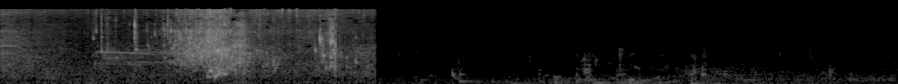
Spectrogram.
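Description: An Australian shepherd splashing as it wades in shallow water, with a loud rush about one and a half seconds in. About three seconds in the sound suddenly turns muffled and slowed as the slow-motion part starts: faint low gurgles and clicks of the dog blowing bubbles with its nose in the water.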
